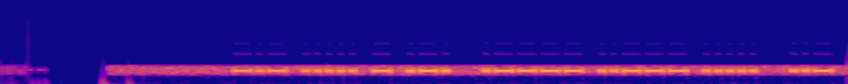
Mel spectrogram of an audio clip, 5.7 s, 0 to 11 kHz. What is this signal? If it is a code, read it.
Morse code, heard as a keyed tone, about 31 wpm, 410 Hz. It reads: K5TR 125 U
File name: contests / ss-cw-k5tr-op-n5rz -1000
